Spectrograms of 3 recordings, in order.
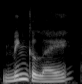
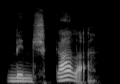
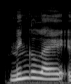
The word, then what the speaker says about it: Mingulay: It is strange to call such a tiny island in the Outer Hebrides Great Island, so it's understandable why some people would think that Mingulay actually comes from Minchgala. There are a few folk singers who pronounce it that way in their renditions of the song, but the etymology doesn't line up.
